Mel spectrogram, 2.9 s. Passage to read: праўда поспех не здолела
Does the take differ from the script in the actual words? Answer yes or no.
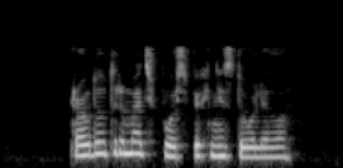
yes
